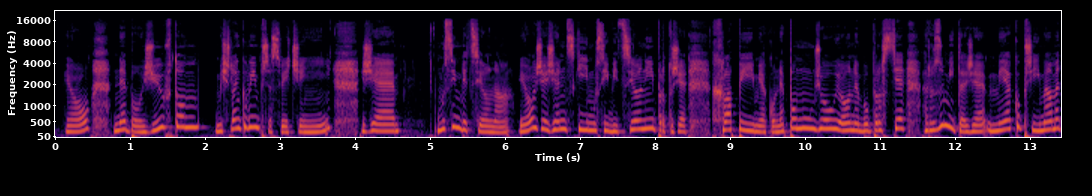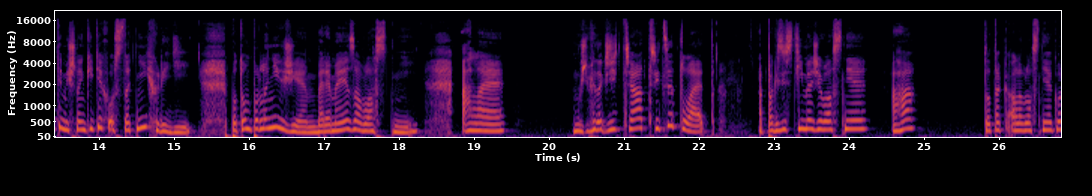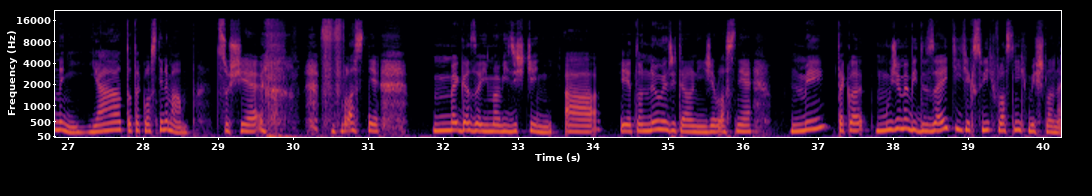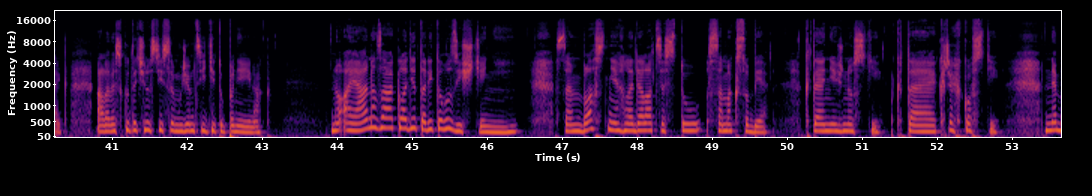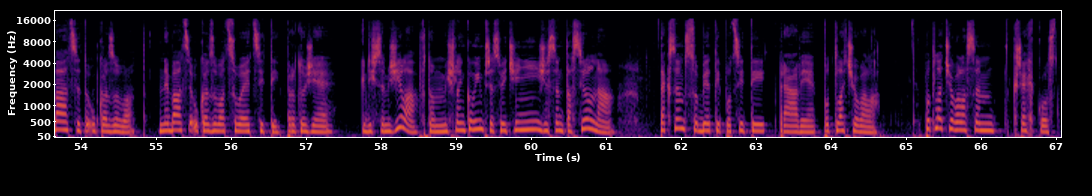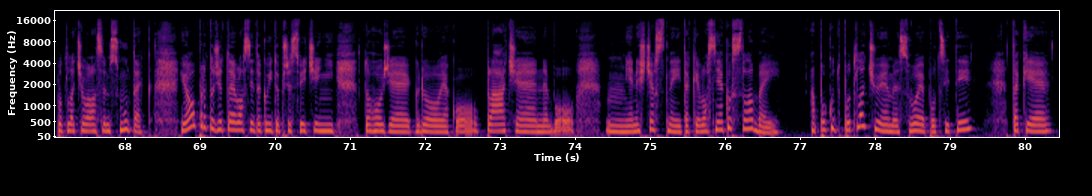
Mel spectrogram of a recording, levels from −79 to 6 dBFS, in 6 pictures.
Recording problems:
squashed, flat; heavily

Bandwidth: 16.5 kHz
